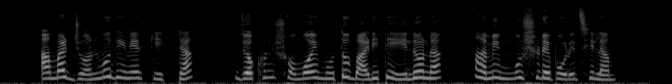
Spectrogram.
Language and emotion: Bengali, sad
